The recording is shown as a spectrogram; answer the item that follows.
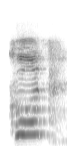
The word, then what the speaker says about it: could: Remember that the words would, could, la letra L no se pronuncia. Es una silent letter. Would, could.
